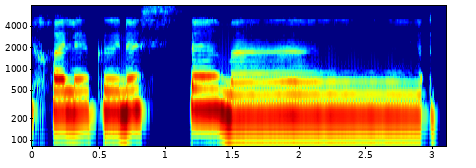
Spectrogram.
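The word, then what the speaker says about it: خلقنا السماء: So when you're joining this would be khalaqna sama. So you will not be pronouncing the sound of lam over here, right?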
